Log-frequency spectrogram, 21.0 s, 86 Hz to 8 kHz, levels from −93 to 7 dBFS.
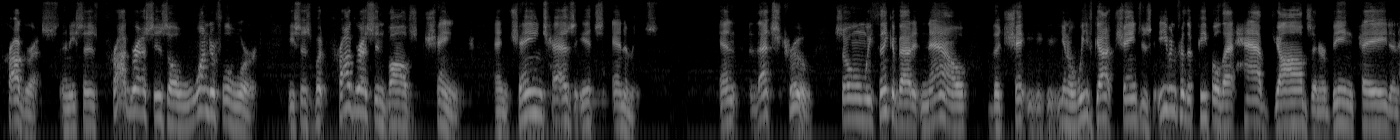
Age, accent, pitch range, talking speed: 50-69, American, 120-170 Hz, 135 wpm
